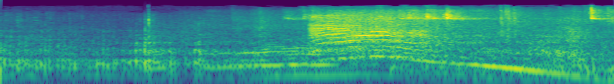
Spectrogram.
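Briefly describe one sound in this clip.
A second rally car engine revs up and then drops in pitch as it passes close by.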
